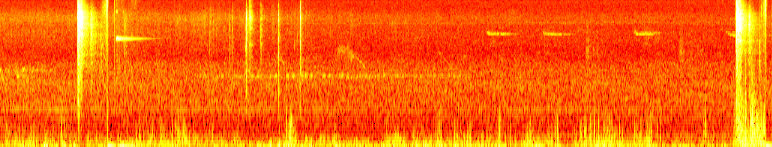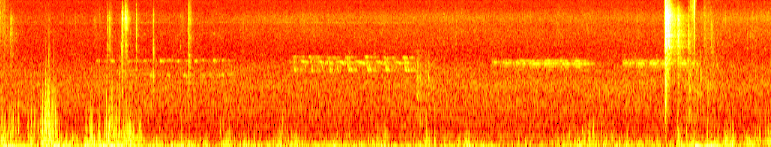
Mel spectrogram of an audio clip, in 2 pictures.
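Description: A PCP air rifle fires with a sharp crack.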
